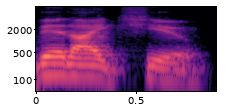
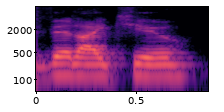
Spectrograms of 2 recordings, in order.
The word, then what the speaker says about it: vidIQ: vidIQ, like video IQ, vidIQ.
